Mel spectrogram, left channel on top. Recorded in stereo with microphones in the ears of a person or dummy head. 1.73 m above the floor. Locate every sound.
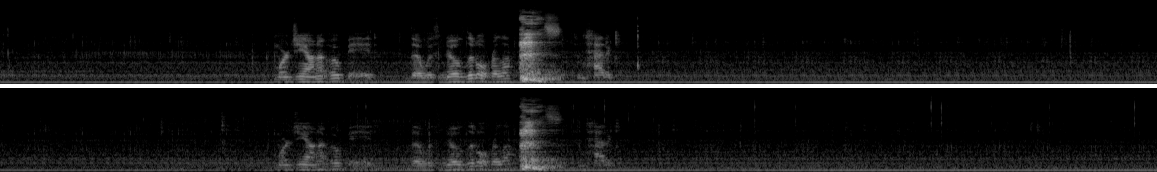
2.7 s a man speaking: 60° left (ahead or behind), 0.9 m
5.2 s throat clearing: 35° left (ahead or behind), 1.4 m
